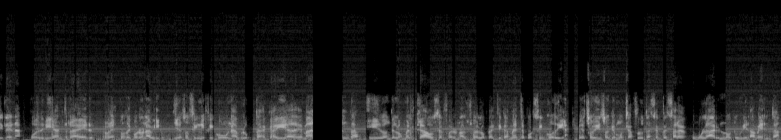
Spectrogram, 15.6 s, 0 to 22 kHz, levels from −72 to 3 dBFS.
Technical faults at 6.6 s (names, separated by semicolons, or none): computer activity noise; rebuffering stall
